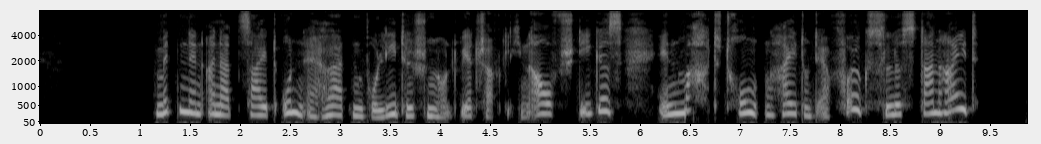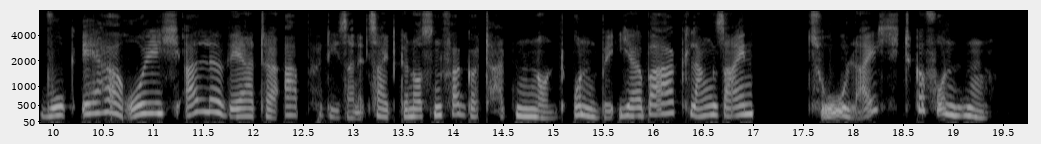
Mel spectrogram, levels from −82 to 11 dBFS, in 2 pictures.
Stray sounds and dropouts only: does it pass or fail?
pass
